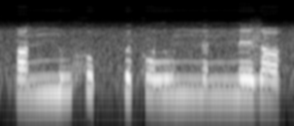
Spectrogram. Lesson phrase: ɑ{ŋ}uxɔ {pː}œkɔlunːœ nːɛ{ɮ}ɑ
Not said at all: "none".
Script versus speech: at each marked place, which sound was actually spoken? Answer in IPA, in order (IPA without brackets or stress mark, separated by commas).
nː, pː, z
